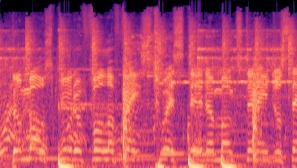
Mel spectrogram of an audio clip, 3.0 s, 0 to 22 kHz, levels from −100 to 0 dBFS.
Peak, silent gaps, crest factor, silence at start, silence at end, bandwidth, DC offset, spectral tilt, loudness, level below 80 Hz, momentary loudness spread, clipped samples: 0 dBFS; none; 12 dB; 0 s; 0 s; 18.5 kHz; under 0.1%; -2.5 dB/octave; -11 LUFS; -16 dBFS; 3 LU; under 0.1%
